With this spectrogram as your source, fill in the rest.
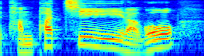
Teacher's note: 티읕이 이모음이랑 만나면 치읓으로 이렇게 구개음으로 바뀌죠. 그래서 발음이 이렇게 단파치라고 소리가 난다라는 거 볼 수가 있고요.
